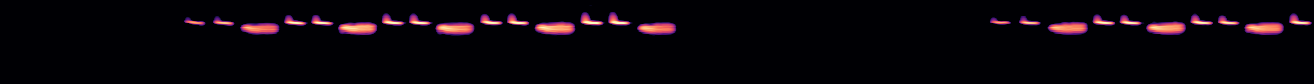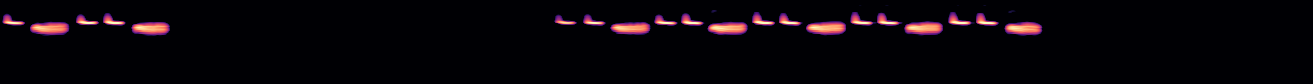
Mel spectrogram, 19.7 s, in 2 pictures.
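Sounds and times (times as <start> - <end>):
great tit calling: 1.5 - 5.1, 7.5 - 11.2, 14.1 - 17.7.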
